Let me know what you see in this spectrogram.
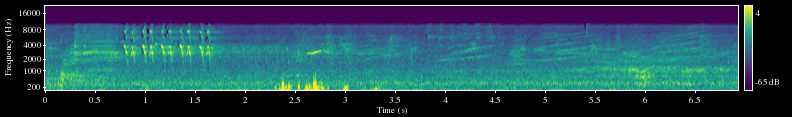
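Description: Outdoor birdsong: several birds chirping, with a fast run of high repeated notes about a second in and scattered chirps after. A few short, dull thumps near the middle are the loudest sounds.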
